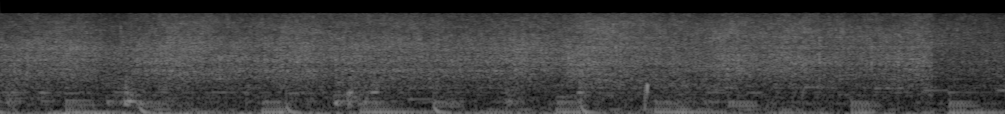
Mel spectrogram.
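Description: Tomato, garlic, green chili and ginger sautéing in a pan for misal, with a loud, steady sizzle up close and a few rhythmic scrapes and stirs of a spatula, no voices.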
